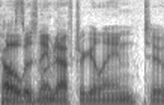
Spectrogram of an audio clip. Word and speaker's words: Ghislaine: I think you say Ghislaine. Yes, that's right. What language is that? They would say Ghislaine and French, spell it like that.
